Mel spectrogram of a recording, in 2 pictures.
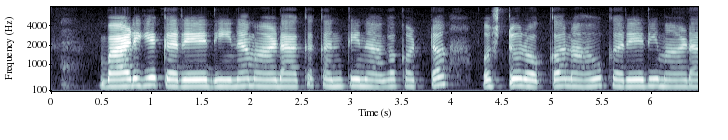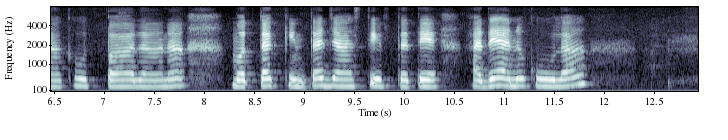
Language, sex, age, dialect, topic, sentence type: Kannada, female, 56-60, Central, banking, statement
